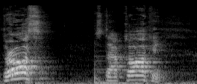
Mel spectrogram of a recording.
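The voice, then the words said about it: Loud commanding yell. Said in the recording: “yell in my commanding voice, my boss voice”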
